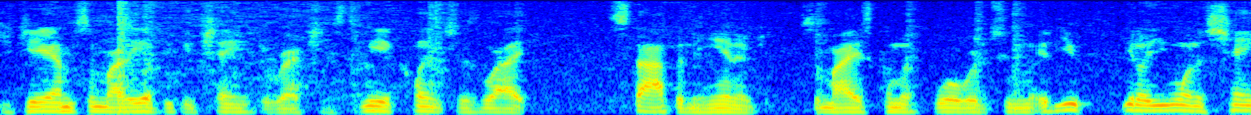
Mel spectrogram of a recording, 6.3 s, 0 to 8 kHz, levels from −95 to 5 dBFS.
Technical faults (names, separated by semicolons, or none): noise suppressor artifacts; speech cut by the noise suppressor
